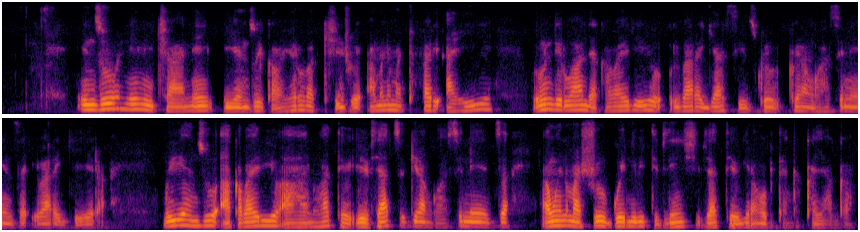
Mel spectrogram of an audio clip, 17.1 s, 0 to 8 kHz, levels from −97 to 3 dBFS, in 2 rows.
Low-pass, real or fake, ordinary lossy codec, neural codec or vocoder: 7.2 kHz; real; Opus, 16 kbps; none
